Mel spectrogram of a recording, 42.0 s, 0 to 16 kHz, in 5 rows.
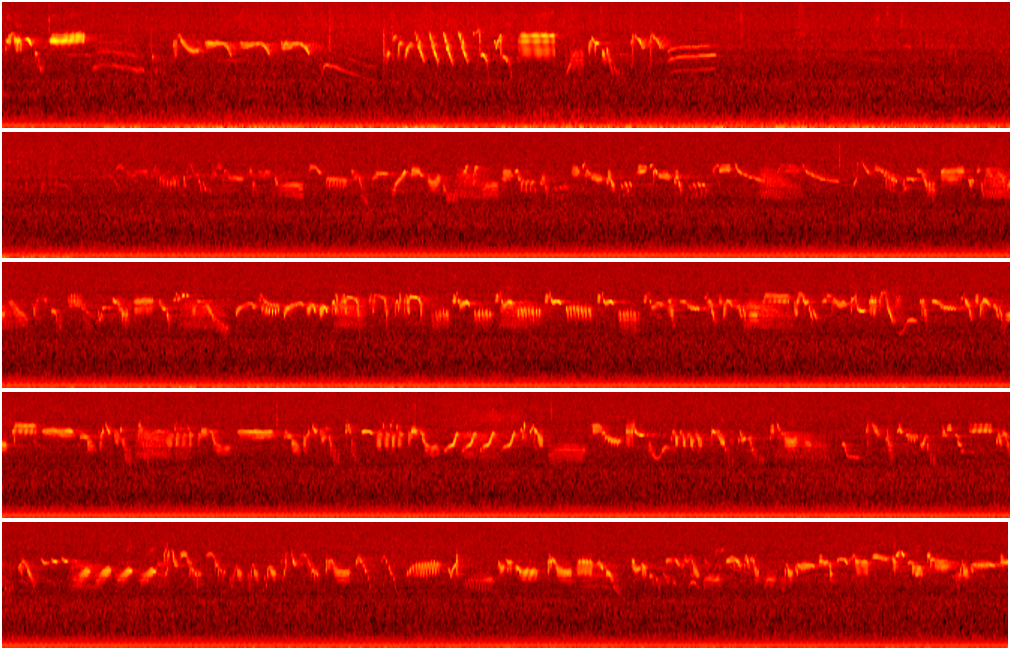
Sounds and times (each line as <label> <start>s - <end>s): electric field with coil pick-ups 0.0s - 26.6s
